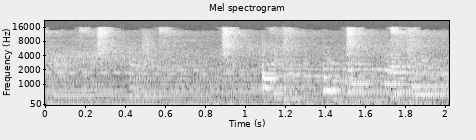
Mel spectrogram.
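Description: Background music: sustained pitched notes that shift every half second or so.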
